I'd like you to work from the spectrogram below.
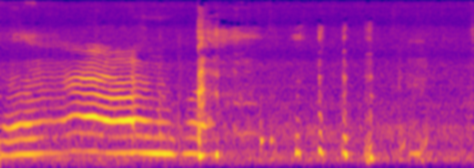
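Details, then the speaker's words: An infant babbles, then gives a run of short, sharp hiccups, about six in two and a half seconds; infant hiccups. "you're sick of those hiccups. Are you sick of the hiccups?"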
